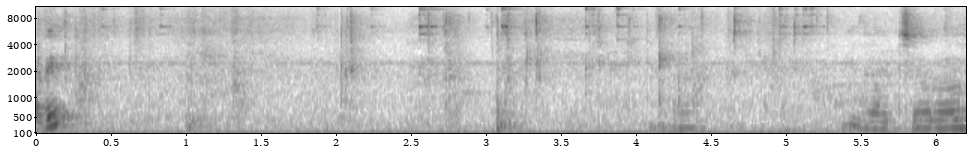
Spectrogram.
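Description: Light crinkling and clicking of a plastic spice packet as masala powder is shaken and tapped out of it into an aluminium cooking pot, with a short voice near the end.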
